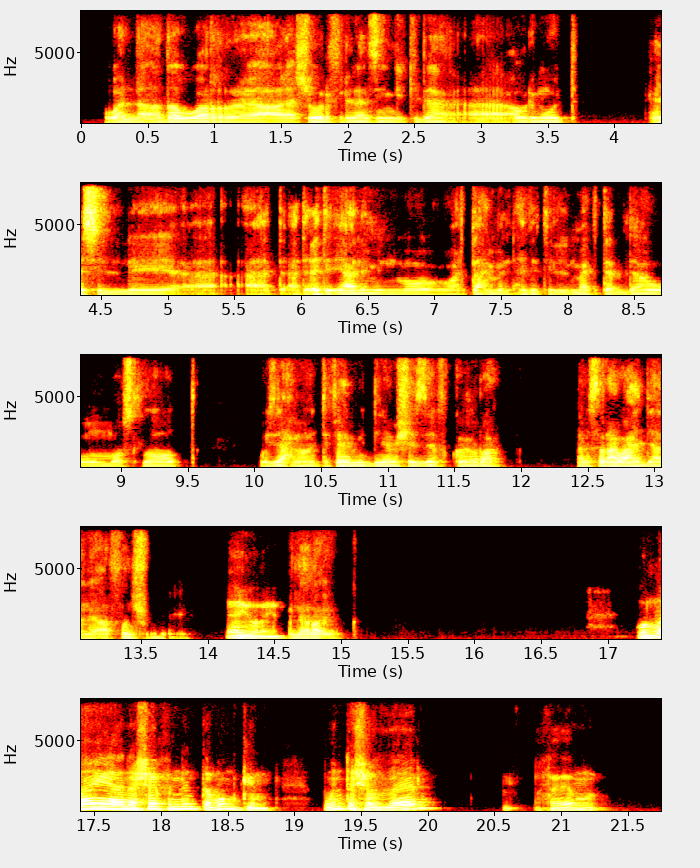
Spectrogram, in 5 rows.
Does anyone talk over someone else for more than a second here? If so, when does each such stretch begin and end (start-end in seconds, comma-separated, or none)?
none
